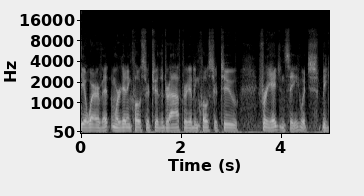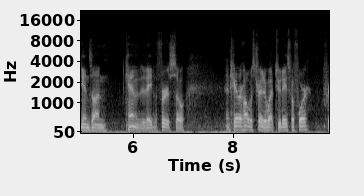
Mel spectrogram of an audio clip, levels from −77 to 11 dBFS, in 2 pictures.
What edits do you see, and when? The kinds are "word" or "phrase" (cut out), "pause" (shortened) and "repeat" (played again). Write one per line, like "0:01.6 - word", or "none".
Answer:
0:06.4 - word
